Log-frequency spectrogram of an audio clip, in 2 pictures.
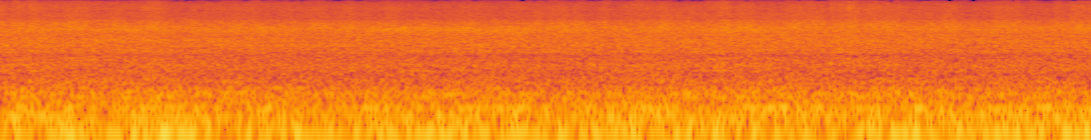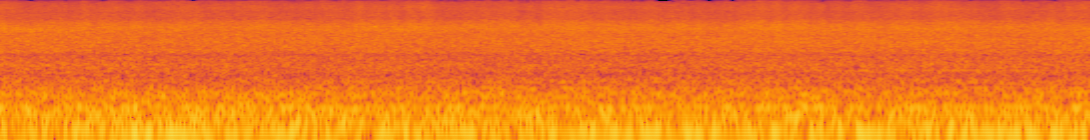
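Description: Steady running noise heard inside a Goninan K-set double-deck electric train at speed: an even low rumble of the wheels on the rails, with no change throughout.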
